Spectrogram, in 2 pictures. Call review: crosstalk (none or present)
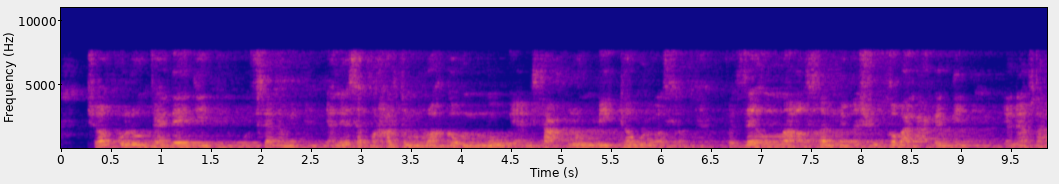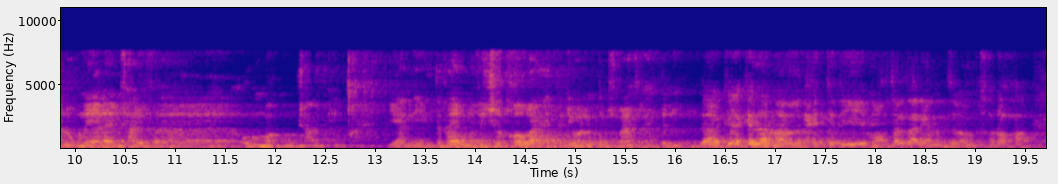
none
